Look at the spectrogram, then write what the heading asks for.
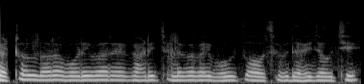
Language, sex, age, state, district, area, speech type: Odia, male, 30-45, Odisha, Malkangiri, urban, spontaneous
